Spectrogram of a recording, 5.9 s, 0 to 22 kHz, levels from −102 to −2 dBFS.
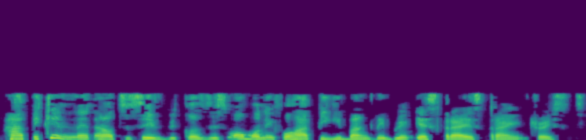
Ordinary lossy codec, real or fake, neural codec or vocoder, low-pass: MP3, 32 kbps; real; none; 7.2 kHz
